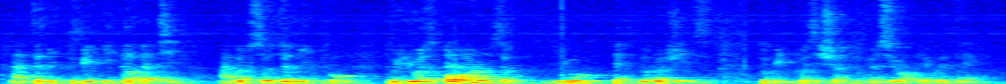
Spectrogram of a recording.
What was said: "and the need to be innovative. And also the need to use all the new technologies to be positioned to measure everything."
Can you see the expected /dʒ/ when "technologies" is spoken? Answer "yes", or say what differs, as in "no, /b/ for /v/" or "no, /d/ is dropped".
yes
